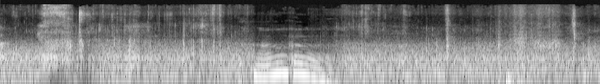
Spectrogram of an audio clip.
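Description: A man chews and slurps on meat noisily.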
